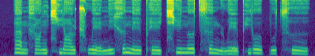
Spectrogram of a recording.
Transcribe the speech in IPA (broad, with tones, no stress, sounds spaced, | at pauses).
a̰˨˩ n x ɑ˨˦ ŋ t͡ɕʰ j ɑ˨˦ ʊ̯ ʈ͡ʂʰ w ḛ˨˩ ɪ̯ n̪ i˥˨ x ə˥˨ n e˥˨ ɪ̯ pʰ e˨˦ ɪ̯ t͡ɕʰ i˦ n ɤ˦ t͡sʰ ə˥˨ n ɻ w ḛ˨˩ ɪ̯ pʰ j o˥˨ ʊ̯ p u˦ t͡sʰ ɹ̩˥˨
